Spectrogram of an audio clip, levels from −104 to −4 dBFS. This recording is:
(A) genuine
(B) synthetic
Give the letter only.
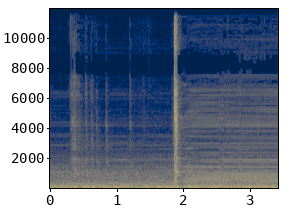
A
